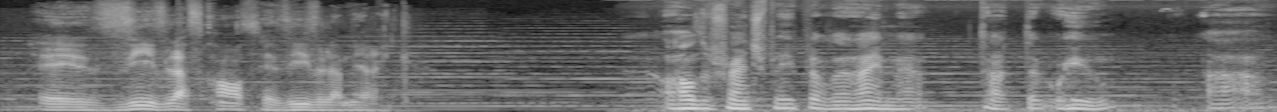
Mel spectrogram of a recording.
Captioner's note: person speaking in a foreign language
